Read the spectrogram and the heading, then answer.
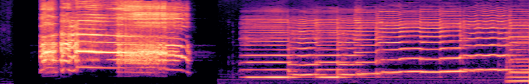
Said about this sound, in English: A member of the church has heard the first cuckoo of spring. no, cuckoo. That was a chicken. I really must have a word with my sound effects department. You've got it wrong again.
